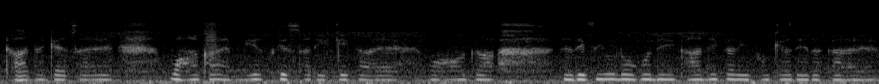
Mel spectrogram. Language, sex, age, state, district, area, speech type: Urdu, female, 18-30, Delhi, Central Delhi, urban, spontaneous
